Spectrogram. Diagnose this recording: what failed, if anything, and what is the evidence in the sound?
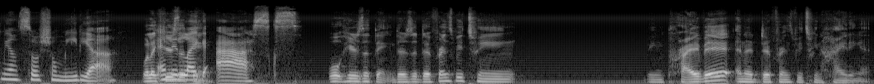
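A mains buzz sits under the speech for the whole recording, a steady raspy tone well below the voice, roughly 25 dB down. Its fundamental is 60 Hz, with a dense comb of harmonics running up into the kilohertz range, which gives it that edge rather than a smooth hum. The failure is in the analogue wiring: a dimmer, rectifier or poorly shielded cable is coupling sharp switching spikes, twice per mains cycle, into the signal path before conversion.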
